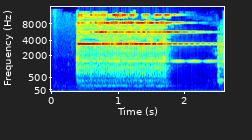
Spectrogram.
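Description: A telephone rings loudly with a harsh, metallic bell for over a second, stops briefly, then starts ringing again at the end; it is an incoming call from the wife at home. No one speaks.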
